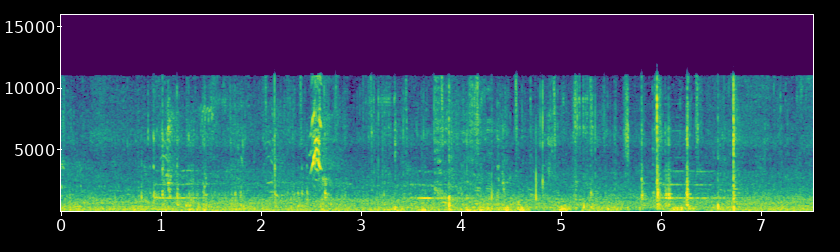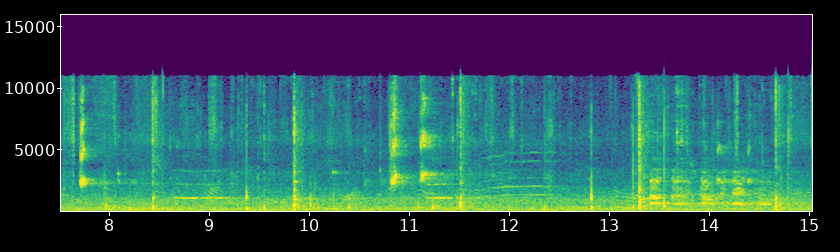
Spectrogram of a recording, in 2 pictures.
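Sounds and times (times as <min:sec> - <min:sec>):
shoe squeaks: 0:00.9 - 0:06.7, 0:07.5 - 0:12.6, 0:13.6 - 0:14.6
tennis ball bouncing: 0:05.9 - 0:06.9, 0:07.6 - 0:15.0
racket hitting tennis ball: 0:09.3 - 0:10.2, 0:10.8 - 0:13.8, 0:14.6 - 0:15.0.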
